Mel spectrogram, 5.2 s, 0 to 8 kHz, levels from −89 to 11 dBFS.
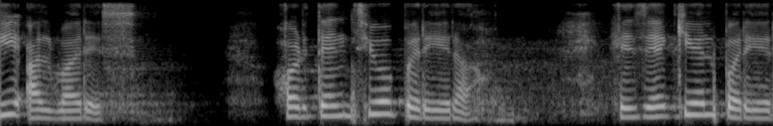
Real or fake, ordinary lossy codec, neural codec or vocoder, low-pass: fake; none; vocoder, 22.05 kHz, 80 mel bands, HiFi-GAN; 7.2 kHz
